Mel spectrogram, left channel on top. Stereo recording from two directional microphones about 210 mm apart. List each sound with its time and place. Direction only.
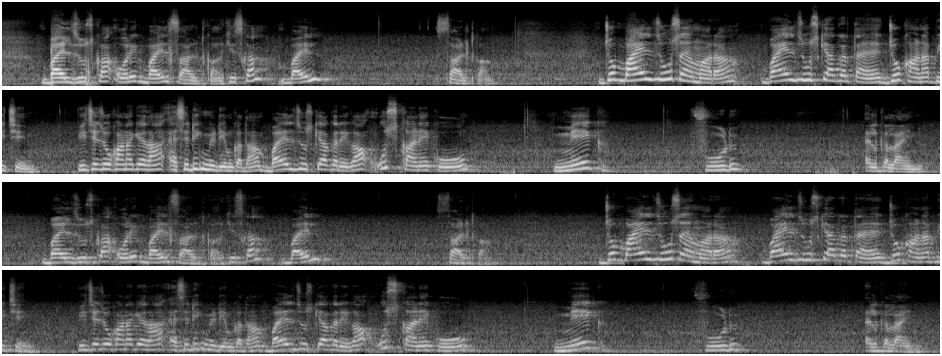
0.4 s speech: 50° left (ahead or behind)
4.4 s speech: 45° left (ahead or behind)
6.0 s speech: 45° left (ahead or behind)
14.9 s speech: 45° left (ahead or behind)
16.4 s speech: 45° left (ahead or behind)
18.0 s speech: 50° left (ahead or behind)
